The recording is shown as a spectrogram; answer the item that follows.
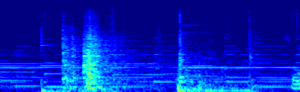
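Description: Wall oven door shut with a single thunk about half a second in, over steady background music.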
